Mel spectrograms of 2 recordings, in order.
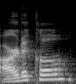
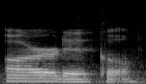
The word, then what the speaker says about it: article: the r and then for article um first syllable stress article um this T is flapped we have the if sound article um and then a syllabic l at the end the end of the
